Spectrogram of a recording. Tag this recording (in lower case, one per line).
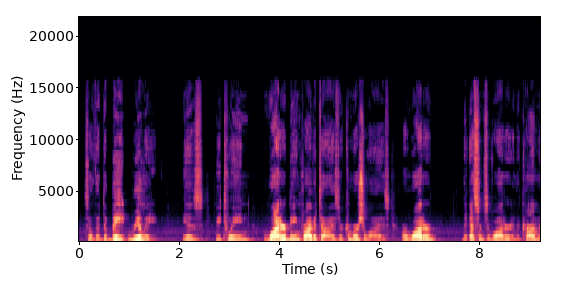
speech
